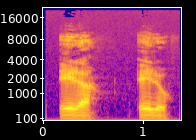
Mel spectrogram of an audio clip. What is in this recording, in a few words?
"ela", dialetto veneto; pron. pers. lei, lui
